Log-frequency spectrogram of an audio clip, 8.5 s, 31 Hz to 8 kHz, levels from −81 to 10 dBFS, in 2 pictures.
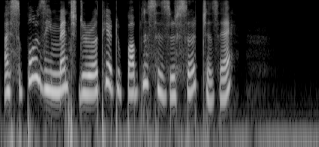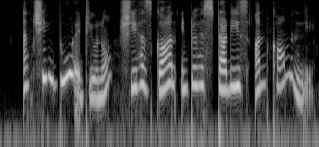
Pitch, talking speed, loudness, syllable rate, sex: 290 Hz, 160 wpm, -18 LUFS, 5.5 syllables/s, female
